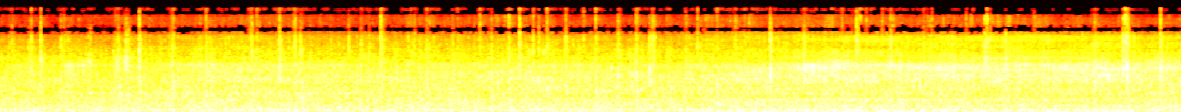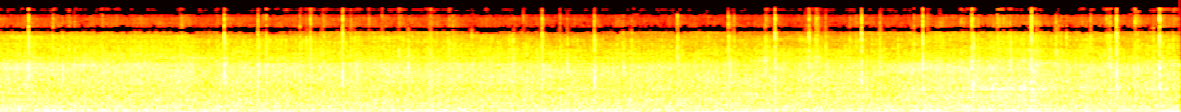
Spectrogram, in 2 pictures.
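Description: Model train running round its track: a steady whir and rumble of the cars rolling, with frequent small clicks from the wheels on the track. It grows louder twice as cars pass close.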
